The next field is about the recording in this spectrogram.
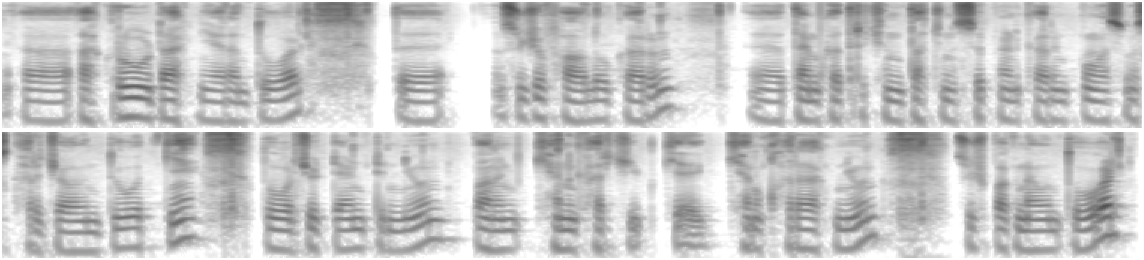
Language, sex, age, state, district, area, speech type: Kashmiri, male, 30-45, Jammu and Kashmir, Shopian, rural, spontaneous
